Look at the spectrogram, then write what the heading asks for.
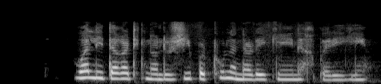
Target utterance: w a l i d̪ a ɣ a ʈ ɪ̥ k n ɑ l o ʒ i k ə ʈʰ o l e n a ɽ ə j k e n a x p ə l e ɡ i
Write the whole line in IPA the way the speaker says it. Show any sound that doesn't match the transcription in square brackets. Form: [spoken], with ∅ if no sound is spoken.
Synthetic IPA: w a l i d̪ a ɣ a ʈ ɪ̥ k n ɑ l o ʒ i [p] ə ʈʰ o l [a] n a ɽ ə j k e n a x p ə [ɾ] e ɡ i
